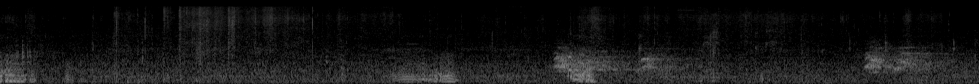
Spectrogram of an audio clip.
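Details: Young Cairn Terrier pups from a kennel in Escaudes, France, let out a few brief squealing yelps, one loud burst followed by two more spaced a few seconds apart, against steady background rustle.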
